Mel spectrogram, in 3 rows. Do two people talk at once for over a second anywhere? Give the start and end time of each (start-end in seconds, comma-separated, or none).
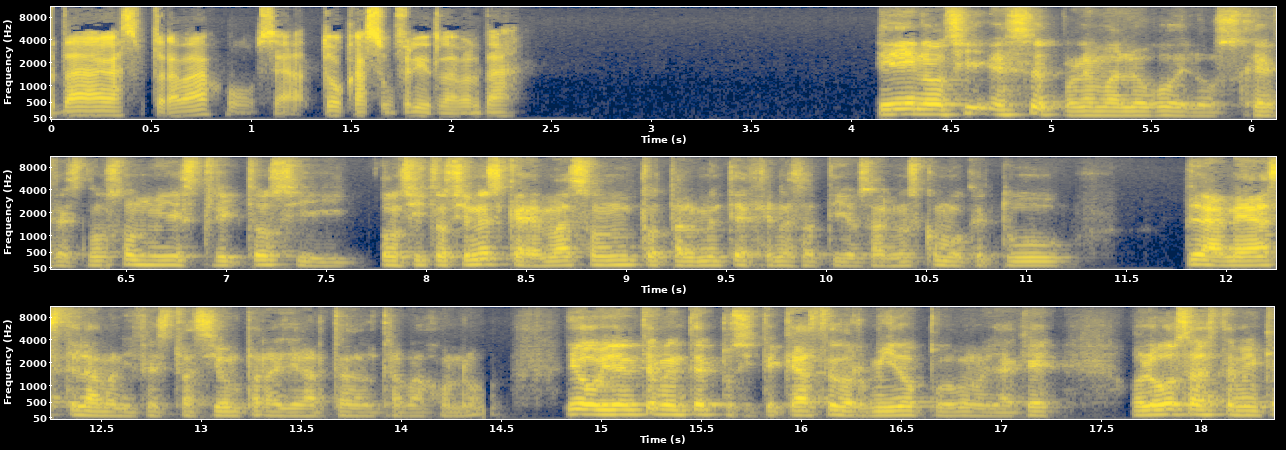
none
